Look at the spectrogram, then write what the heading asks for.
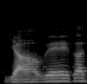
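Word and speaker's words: Yahweh: 여러분,이 여호와라는 말을 히브리어 발음으로 읽으면 야외가 됩니다.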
